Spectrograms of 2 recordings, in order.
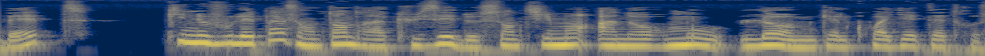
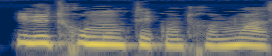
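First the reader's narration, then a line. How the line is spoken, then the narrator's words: Muffled sigh, young woman. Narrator (French): soupira la jeune fille d'une voix sourde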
